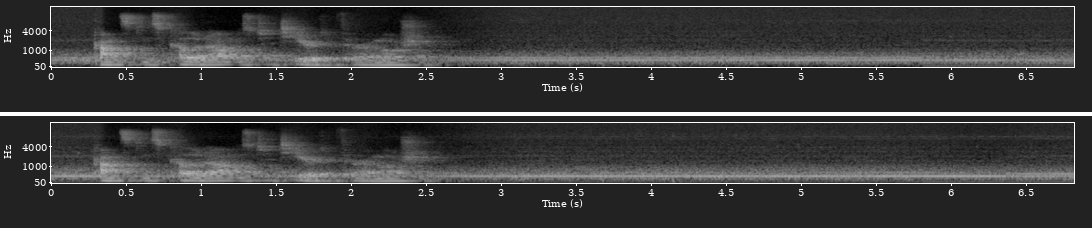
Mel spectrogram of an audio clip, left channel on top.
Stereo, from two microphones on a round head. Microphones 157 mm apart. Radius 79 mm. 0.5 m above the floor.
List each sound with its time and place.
0.3 s a man speaking: 15° right (ahead or behind), 1.5 m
